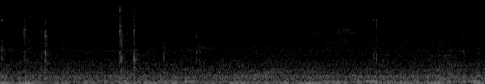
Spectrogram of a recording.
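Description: Fingertips type on a white Garuda Gear GG68B wireless 65% mechanical keyboard with ABS plastic keycaps resting on a desk. Short, bright, sparse key clicks tick out over a steady low hum, each one dying away almost instantly.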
